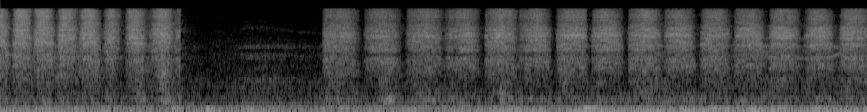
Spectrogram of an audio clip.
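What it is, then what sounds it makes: Paper drawing sheet rubbed with pastel. Fingertips and a palm rub and blend pastel colour across a large, thin sheet of drawing paper lying flat on a board, in repeated strokes. Each stroke gives a soft, bright, papery swish over a faint low hum, in a steady rhythm. The strokes pause briefly near the start, then resume.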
